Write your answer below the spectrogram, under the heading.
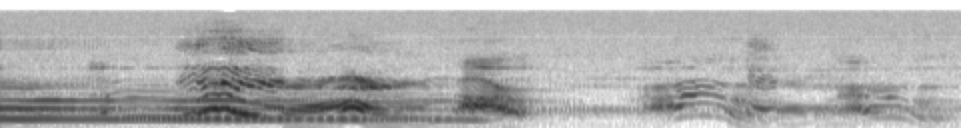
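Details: Ben, Ludo and Tina, three pet dogs, in a group howl: a steady held tone under wavering, yodelling voices that rise and fall, fading into shorter bending wails.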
